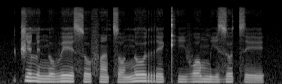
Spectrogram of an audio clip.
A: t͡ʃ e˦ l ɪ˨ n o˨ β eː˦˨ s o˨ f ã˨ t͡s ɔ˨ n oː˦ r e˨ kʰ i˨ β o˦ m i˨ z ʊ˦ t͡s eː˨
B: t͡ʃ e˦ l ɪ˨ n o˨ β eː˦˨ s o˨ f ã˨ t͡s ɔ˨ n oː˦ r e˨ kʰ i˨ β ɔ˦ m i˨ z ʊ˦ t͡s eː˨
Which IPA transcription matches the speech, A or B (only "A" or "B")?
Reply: B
